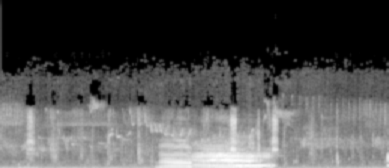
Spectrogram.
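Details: Cow giving one long, loud moo of about a second and a half, strongly harmonic with a falling then steady pitch, set among quiet background rustles and faint clicks; a new call begins at the very end.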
